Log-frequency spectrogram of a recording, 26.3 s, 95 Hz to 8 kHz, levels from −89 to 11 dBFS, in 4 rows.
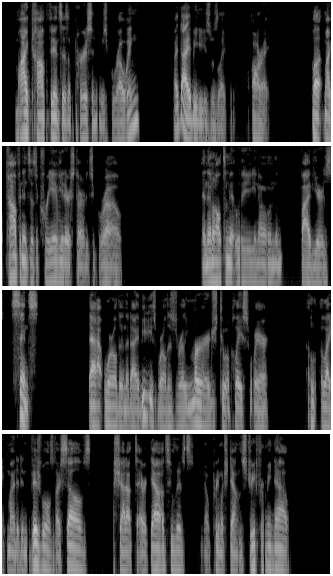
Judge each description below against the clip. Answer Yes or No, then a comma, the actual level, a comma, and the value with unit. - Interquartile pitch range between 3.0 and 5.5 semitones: No, narrow, 2.5 semitones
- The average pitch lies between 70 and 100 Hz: Yes, very low, 95 Hz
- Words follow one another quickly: No, average, 150 wpm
